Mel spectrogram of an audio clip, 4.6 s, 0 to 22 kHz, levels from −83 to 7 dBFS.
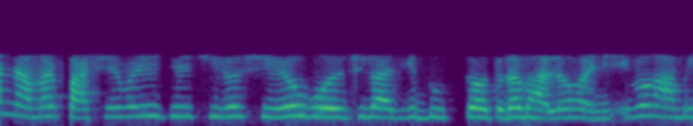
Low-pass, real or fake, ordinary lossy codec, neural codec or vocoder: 3.6 kHz; real; MP3, 24 kbps; none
